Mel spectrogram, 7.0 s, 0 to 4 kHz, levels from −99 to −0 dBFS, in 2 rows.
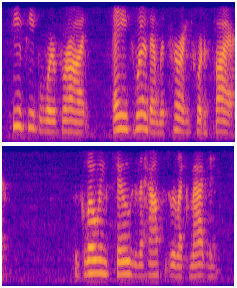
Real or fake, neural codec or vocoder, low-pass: fake; vocoder, 22.05 kHz, 80 mel bands, HiFi-GAN; 3.6 kHz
